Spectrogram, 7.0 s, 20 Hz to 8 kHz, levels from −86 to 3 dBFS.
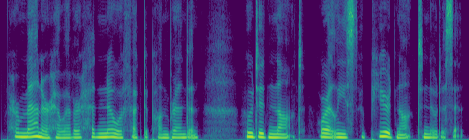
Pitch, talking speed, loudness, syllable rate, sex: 200 Hz, 160 wpm, -16 LUFS, 5.1 syllables/s, female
